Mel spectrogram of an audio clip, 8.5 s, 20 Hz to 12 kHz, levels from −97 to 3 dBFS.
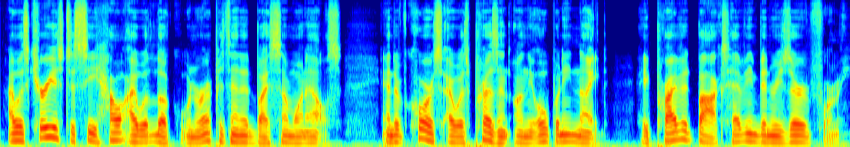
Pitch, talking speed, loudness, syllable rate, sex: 105 Hz, 235 wpm, -20 LUFS, 6.4 syllables/s, male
